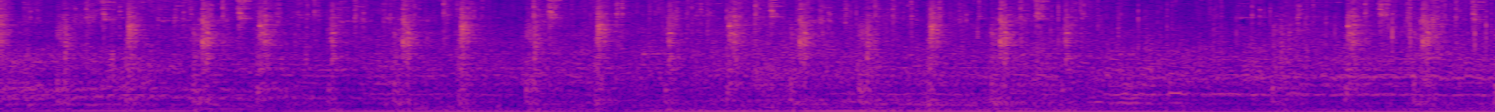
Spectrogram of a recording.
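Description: Heavy boots clank steadily on a metal walkway.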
